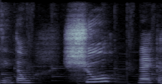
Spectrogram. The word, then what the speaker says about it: Schuh: Ele vai ter esse som de X, então Schuh, né, que é sapato, Schuh, Deutschland, né?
